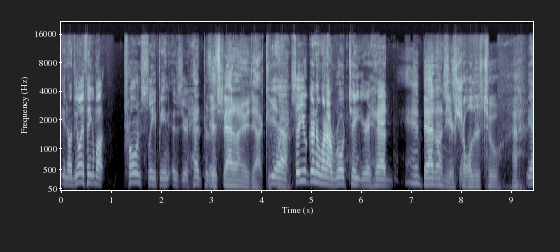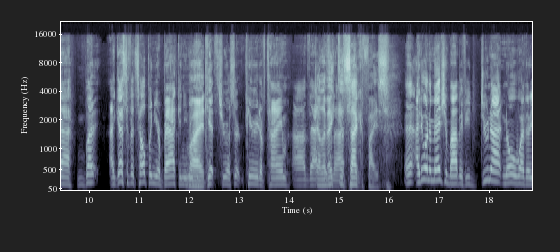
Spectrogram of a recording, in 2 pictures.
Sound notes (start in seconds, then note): 8.9 giggles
